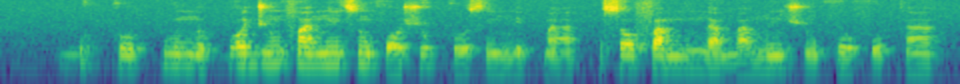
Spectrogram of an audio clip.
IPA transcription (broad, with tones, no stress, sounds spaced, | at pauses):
ɡ͡b o˧ k o˧ k͡p u˦ n o˧ ɡ͡b ɔ˦ d͡ʒ ũ˦ f ã˦ n ĩ˦ s ũ˦˨ f ɔ˨˦ ʃ o˦˨ k o˨ s ĩ˨˦ n e˧ k͡p ã˧ | s ɔ˦ f a˦ m u˧ n a˨ m a˨˦ m ĩ˦˨ ʃ ũ˨˦ f o˦˨ f o˨˦ k ã˦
